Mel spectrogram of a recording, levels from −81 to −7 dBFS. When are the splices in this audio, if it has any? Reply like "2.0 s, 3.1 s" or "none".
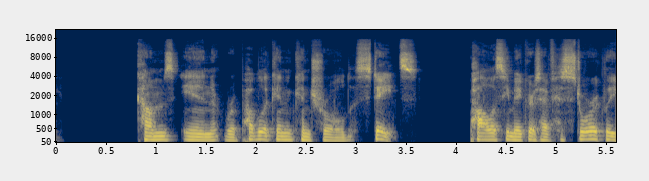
none

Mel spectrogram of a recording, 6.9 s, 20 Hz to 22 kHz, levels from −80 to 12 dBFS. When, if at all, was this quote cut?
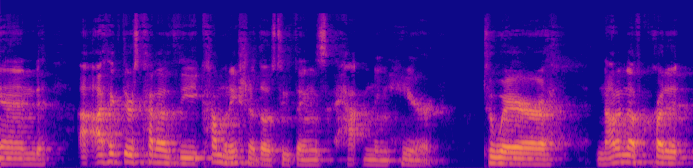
none

